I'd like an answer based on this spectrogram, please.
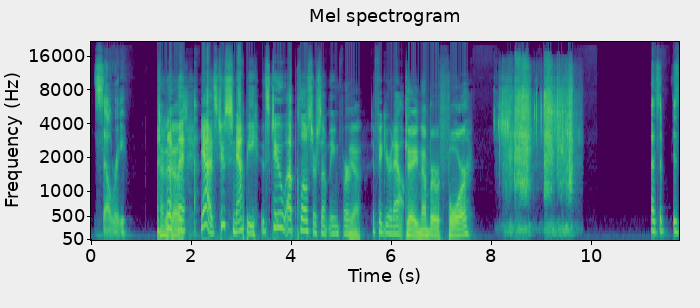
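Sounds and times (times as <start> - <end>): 
speech: 0.1 - 0.8, 1.4 - 7.6, 11.2 - 11.7
butter spread on toast: 8.1 - 9.9.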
